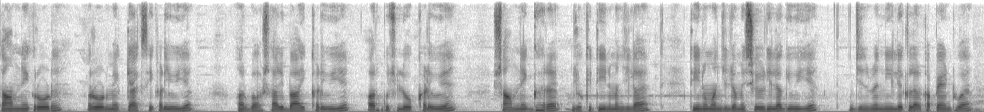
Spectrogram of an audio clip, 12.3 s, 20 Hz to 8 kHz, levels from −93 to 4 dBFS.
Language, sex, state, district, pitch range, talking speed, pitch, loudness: Hindi, male, Bihar, Saran, 135-145 Hz, 230 wpm, 135 Hz, -28 LUFS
